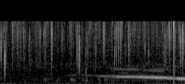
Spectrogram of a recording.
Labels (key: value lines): label: biophony
recorder: SoundTrap 300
